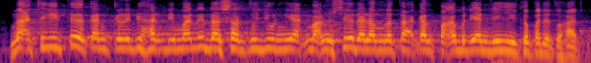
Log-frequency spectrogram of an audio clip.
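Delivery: ordinary talk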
